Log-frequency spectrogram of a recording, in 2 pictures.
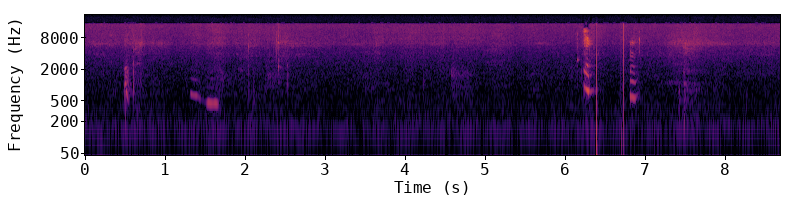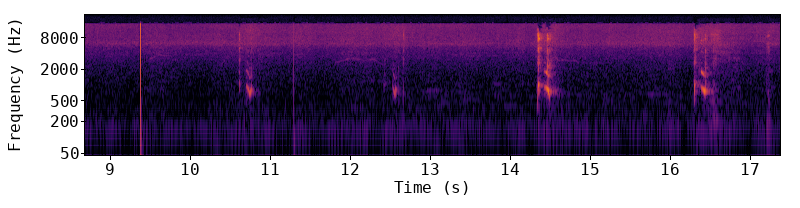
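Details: Infant hiccups: brief, sharp, irregularly spaced hiccup sounds, about 30 a minute, with faint squeaks in a quiet room.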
